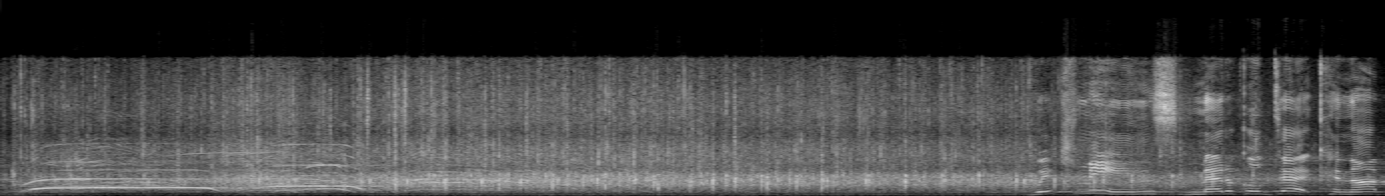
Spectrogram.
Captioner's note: applause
